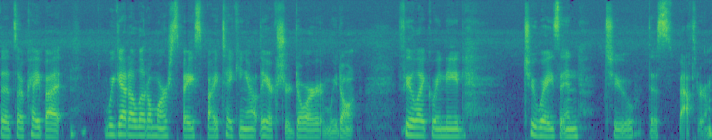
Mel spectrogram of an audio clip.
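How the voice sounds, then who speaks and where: A woman is speaking. She talks at a fairly slow pace. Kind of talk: casual vlog chat. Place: bathroom. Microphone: phone near.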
